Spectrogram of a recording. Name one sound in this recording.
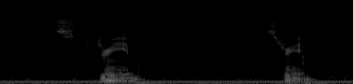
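A young woman speaks briefly and casually into a nearby microphone.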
